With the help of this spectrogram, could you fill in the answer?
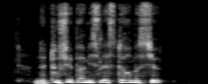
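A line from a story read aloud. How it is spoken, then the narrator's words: Pale with anger, exclaiming. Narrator (French): s'écria Lord Dane, blême de colère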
